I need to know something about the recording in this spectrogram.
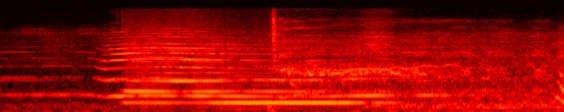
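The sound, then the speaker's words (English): A "Trubisky train" sound effect: a loud, sustained train horn blares with steady harmonic tones for about a second and a half, with a rumbling rail-noise layer underneath that fades out as the blast ends. “Woo-hoo! It's the Trubisky train.”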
